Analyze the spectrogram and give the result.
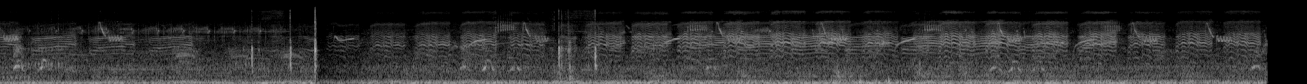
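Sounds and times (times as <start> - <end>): small birds chirping: 0.0 - 12.7.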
